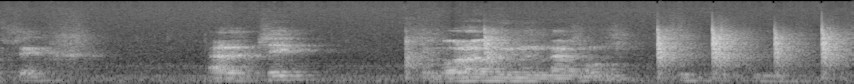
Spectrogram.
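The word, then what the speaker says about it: sec: 그래서 이거를 이니셜을 따서 이렇게 하면 세크라고 읽어. 세크. 알았지? 뭐라고 읽는다고? 세크.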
